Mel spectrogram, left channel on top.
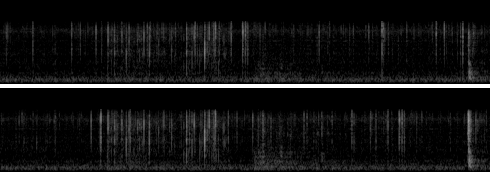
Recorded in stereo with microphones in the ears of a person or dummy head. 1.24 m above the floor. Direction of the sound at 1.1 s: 15° right (ahead or behind).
